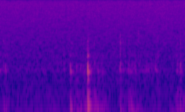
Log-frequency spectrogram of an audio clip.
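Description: Faint underwater ambience picked up by the camera: a low rumble with a few short clicks, the loudest about a second in.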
